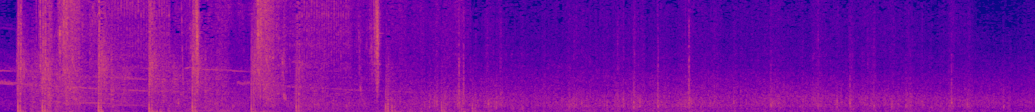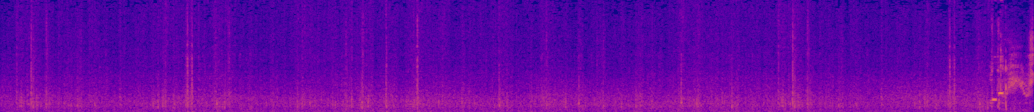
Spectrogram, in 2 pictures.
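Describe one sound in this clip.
Wind rushes steadily past a falling wingsuit flyer.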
